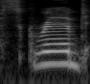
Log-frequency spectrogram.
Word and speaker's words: Scribd: a video of the founder and CEO of Scribd and he pronounces it Scribd I was wondering because I've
